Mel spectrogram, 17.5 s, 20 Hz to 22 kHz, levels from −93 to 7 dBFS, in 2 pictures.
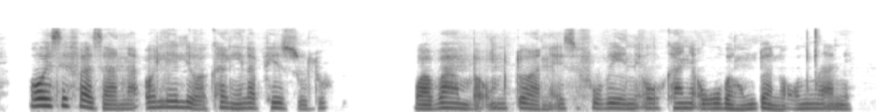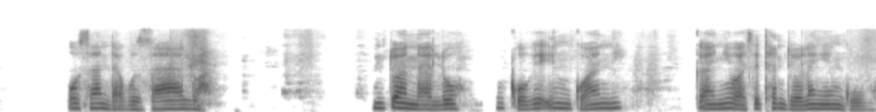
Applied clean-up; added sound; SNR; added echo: none; none; none; none.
